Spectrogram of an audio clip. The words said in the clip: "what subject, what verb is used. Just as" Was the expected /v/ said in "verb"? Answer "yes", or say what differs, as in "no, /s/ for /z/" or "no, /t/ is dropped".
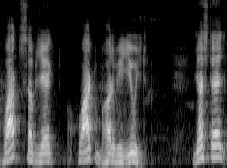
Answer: no, /b/ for /v/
